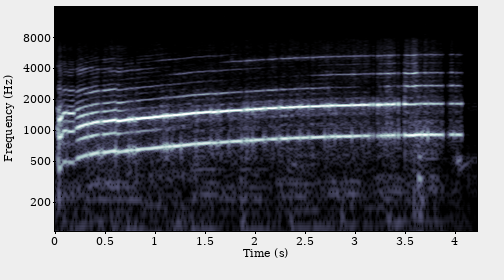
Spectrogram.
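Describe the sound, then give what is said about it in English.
A man mimics a siren with his voice, holding one loud, steady wail that slowly rises in pitch for about four seconds before breaking off abruptly. No one speaks over it. “The Phantom Siren.”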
